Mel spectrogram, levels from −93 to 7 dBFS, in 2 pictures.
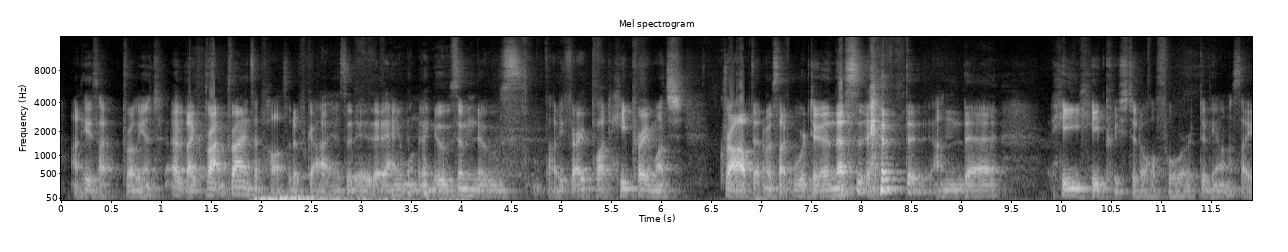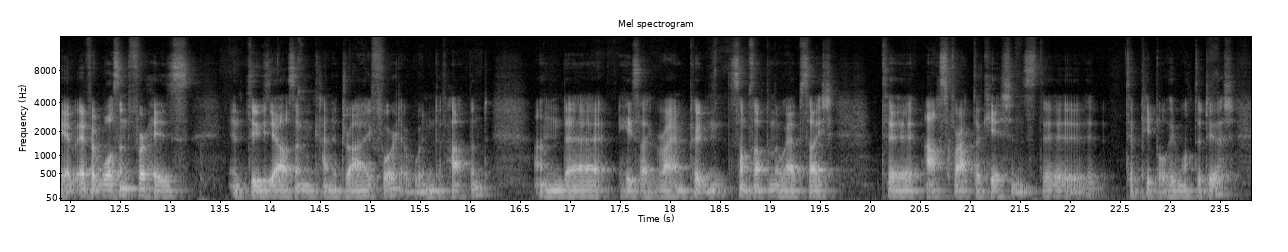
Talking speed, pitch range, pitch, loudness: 215 wpm, 85-95 Hz, 90 Hz, -22 LUFS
